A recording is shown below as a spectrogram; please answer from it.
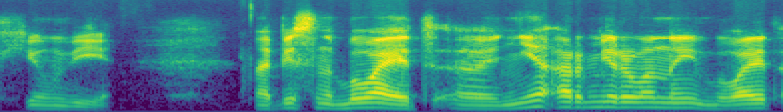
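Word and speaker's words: Humvee: Значит, правильная аббревиатура HMMWV, произносится как HUMVI.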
